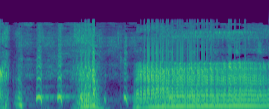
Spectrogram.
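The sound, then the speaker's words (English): A voice imitates a chainsaw: a few short sputtering grunts like a pull-start, then a loud, steady, buzzing drone that holds its pitch for over a second. “You turn around, a guy's running a chainsaw.”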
